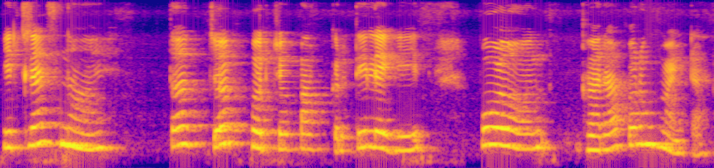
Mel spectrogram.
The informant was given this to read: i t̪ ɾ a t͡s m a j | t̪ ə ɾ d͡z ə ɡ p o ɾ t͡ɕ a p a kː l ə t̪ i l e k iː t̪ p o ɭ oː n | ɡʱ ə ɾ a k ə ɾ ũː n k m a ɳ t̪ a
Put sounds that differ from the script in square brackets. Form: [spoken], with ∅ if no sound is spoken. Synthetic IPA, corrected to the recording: i t̪ [l] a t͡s [n] a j | t̪ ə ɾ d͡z ə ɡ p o ɾ t͡ɕ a p a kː [ɾ] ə t̪ i l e [ɡ] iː t̪ p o ɭ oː n | ɡʱ ə ɾ a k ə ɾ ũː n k m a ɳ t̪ a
